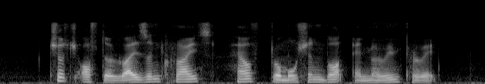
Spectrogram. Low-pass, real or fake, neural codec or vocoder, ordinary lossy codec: 7.2 kHz; fake; autoencoder, 48 kHz, 32 numbers a frame, DAC-VAE, trained on Japanese speech; none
